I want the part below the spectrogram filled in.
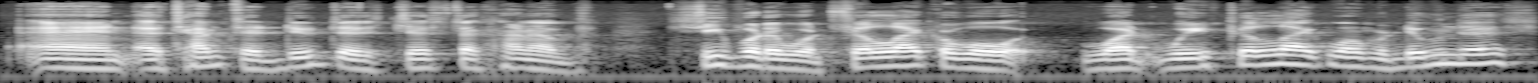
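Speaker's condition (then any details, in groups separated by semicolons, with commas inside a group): Friedreich's ataxia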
